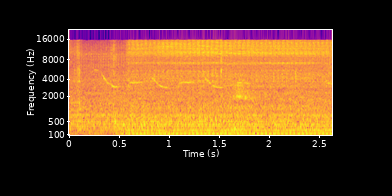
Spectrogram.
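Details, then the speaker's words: Sharp twin-tub washing machine with weak wash and spin, after fitting gearbox, brake cable and new capacitor: wash motor turns left with a steady, even hum, no scraping or knocking; now running correctly. "Nah itu sobat ia muternya ke kiri Ini yang betul sobat ya"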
